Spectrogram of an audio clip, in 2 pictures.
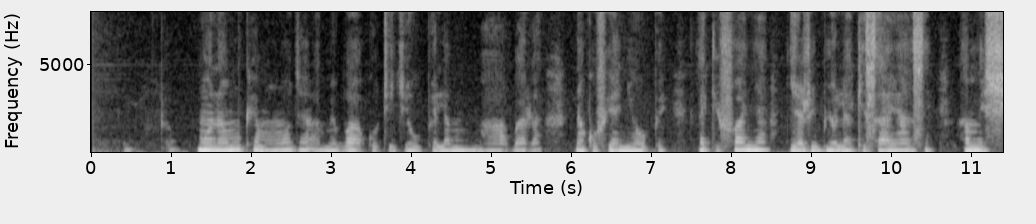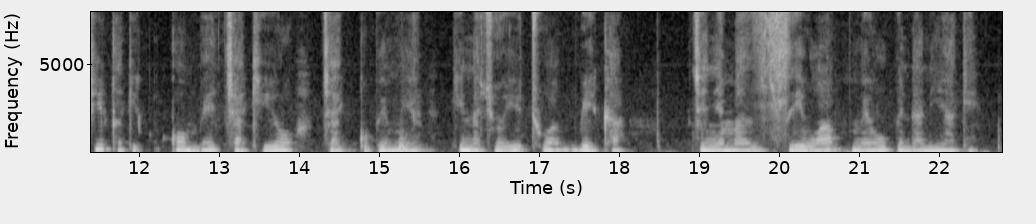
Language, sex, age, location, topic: Swahili, female, 18-24, Kisumu, agriculture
